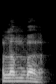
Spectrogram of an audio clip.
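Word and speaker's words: plumber: नल fitting करता है प्लम्बर, वो प्लम्बर होता है, प्लम्बर नहीं होता है, क्या होता है प्लम्बर, ये बी जो है यहाँ पर साइलेंट होता है, प्लम्बर होता है, प्लम्बर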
